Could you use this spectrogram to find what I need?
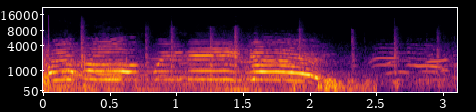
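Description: A young woman shouts through a megaphone.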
